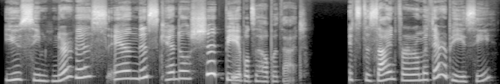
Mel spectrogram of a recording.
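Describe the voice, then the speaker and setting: A lovesick young alchemist girl acted out by a woman speaks in a fairly high voice with no room echo. She coaxes coyly and sounds sweet with a possessive, menacing edge, in the style of an ASMR girlfriend roleplay. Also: a little mellow, clean studio sound, heavily acted. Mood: soothing. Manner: coy, coaxing, giggly, tag questions. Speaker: voice actor.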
